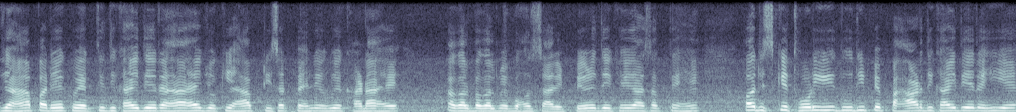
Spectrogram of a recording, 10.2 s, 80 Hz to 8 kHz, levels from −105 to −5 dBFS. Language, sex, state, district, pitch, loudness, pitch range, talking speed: Hindi, male, Bihar, Lakhisarai, 195 Hz, -14 LUFS, 185-210 Hz, 220 wpm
